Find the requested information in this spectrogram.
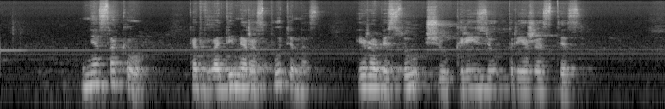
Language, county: Lithuanian, Utena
